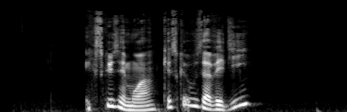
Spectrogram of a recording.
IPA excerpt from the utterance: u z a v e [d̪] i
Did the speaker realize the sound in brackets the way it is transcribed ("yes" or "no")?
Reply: yes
